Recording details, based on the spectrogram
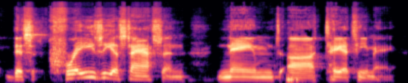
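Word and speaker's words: Teatime: crazy assassin named uh tayatime it's spelled tea time but it's not pronounced that way and he's insane he's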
